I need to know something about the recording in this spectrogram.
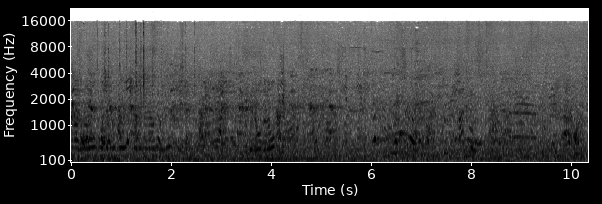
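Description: A woman calls out commands to a dog.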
